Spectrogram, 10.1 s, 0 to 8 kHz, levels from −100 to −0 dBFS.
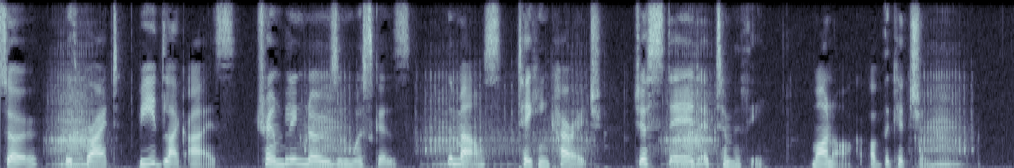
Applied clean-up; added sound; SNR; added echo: none; Mechanisms; 11 dB; none.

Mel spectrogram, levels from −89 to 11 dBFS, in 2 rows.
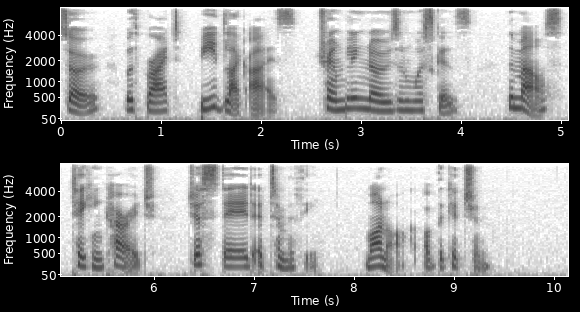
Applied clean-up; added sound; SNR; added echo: none; none; none; none.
